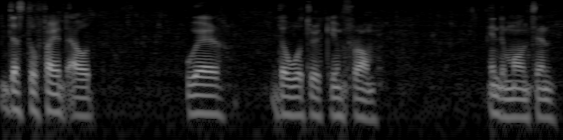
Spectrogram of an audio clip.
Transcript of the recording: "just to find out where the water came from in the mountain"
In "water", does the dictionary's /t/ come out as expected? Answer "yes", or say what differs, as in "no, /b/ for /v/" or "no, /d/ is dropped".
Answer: yes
